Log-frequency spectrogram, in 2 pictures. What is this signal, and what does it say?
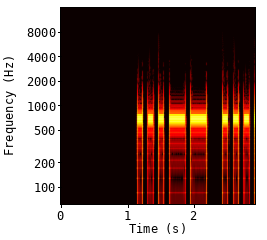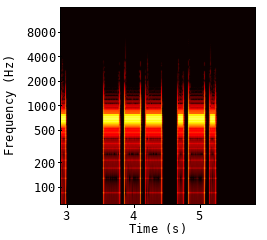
Morse code, heard as a keyed tone, about 15 wpm, 700 Hz. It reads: 3H OR
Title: Winter Field Day Exchanges Encore 15wpm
